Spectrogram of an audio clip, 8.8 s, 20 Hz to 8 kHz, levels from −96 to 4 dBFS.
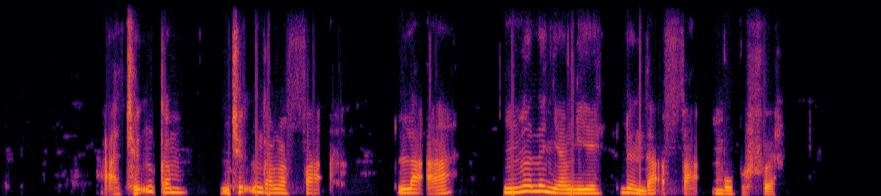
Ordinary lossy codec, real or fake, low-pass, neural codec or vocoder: Opus, 24 kbps; real; 7.2 kHz; none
